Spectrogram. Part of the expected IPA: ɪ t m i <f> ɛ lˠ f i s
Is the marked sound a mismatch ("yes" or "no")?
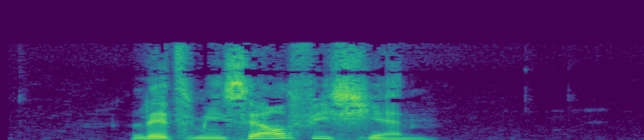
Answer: yes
